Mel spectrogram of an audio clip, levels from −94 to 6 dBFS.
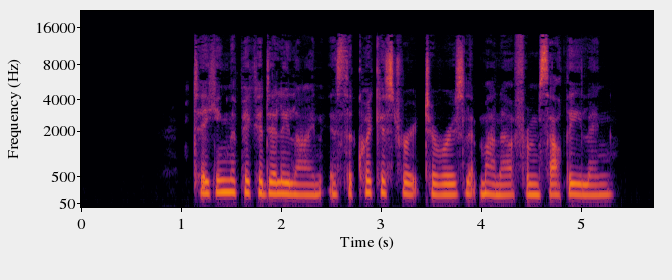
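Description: A short speech recording with no technical faults to report. Nothing in the audio points to a problem in how it was captured, processed or delivered.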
